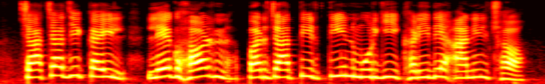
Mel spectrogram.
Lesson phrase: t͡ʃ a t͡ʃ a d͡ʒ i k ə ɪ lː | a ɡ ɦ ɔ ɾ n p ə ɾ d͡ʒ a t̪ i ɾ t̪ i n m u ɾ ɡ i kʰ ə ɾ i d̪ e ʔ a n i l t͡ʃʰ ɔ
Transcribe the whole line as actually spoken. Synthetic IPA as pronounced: t͡ʃ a t͡ʃ a d͡ʒ i k ə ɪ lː | e ɡ ɦ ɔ ɾ n p ə ɾ d͡ʒ a t̪ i ɾ t̪ i n m u ɾ ɡ i kʰ ə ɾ i d̪ e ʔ a n i l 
